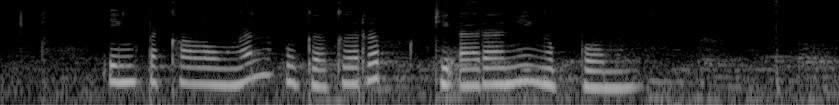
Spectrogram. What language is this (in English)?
Javanese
